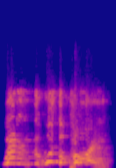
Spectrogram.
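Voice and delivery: high, squealing exasperated complaint; worn-out protest. Retold or imitated. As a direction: act out being fed up, voice climbing very high. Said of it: "once I had got tired".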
